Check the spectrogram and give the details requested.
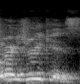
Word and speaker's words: Tredricus: Tredricus. It is Tredricus. Tredricus. Not cuss. You can say cuss, but it's kiss.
